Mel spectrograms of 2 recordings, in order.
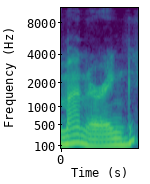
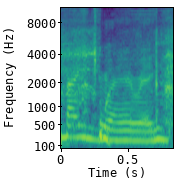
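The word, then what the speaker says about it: Mainwaring: But he spelled Mr. Mannering exactly the way it should be spelled. As in M-A-N-N-E-R. Yeah, mannering. Exactly, yeah. Instead of mane wearing.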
